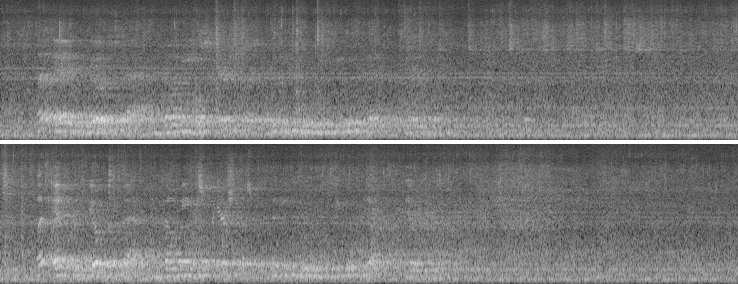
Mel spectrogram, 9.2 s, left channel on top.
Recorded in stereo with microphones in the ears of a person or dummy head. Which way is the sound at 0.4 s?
55° right (ahead or behind).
